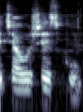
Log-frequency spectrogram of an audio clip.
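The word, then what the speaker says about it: Ceaușescu: Communist Party under the terrifying regime of Nikolai Chachescu or Kakusu or however you say his last name. Let's see what it is. Nikolai Chawescu. Oh, Nikolai Chowichescu. Yes, I remember how to pronounce it.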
